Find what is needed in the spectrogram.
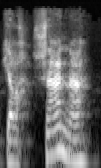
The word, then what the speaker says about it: Hosanna: Hosanna, Yahsana is how they would pronounce it, is Yahweh save us.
